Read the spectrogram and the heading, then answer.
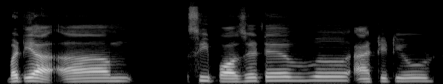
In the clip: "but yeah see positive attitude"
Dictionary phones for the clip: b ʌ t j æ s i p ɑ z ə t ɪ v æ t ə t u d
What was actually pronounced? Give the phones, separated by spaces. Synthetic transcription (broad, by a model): b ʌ t j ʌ s i p ɑ z ə t ɪ v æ t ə t u d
